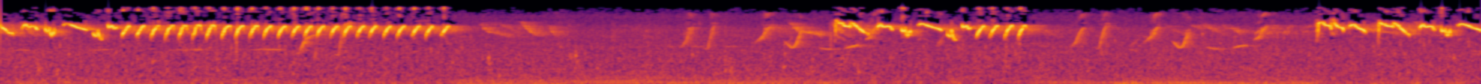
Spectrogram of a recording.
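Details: A 'nembak ziperrr' song from a Bustomi-type white-eye (pleci): a dense rattling trill of high notes, then short phrases of dipping whistles each merging into brief zipper runs.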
